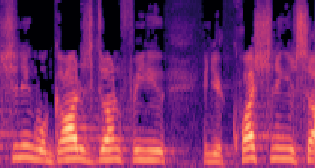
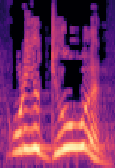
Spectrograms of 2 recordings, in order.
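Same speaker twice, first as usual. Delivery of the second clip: high, loud, baffled demand; startled challenge; 12 semitones higher, 9 dB louder than usual. Acted. Officer to the driver cleaning his shoes, startled. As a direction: call out in alarmed disbelief.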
